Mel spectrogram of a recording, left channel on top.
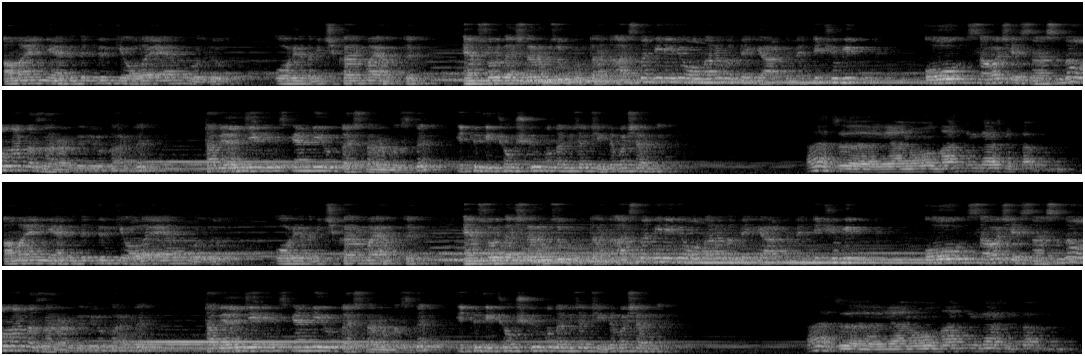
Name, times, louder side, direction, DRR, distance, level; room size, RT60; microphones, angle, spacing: voice 1, 0.0-2.3 2.7-4.2 4.6-8.6 9.2-12.3 12.8-15.1 15.4-17.4, left 1 dB, 5° left, -2 dB, 0.5 m, -29 dB
sound 1, 1.3-18.9, right 3 dB, 65° right, 0.4 m, -34 dB
voice 2, 18.8-21.4, left 1 dB, 60° left, 1 dB, 0.6 m, -30 dB
2.8 x 2.8 x 4.0 m, 1.0 s
head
